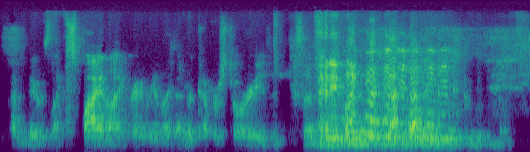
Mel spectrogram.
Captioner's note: audience & panel members laugh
